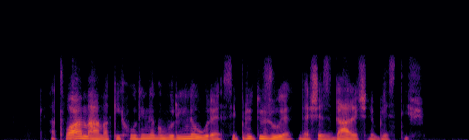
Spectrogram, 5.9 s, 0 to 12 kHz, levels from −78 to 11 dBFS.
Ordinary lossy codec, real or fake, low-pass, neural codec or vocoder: none; fake; 7.2 kHz; codec, 16 kHz, 4 kbps, FreqCodec, smaller model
